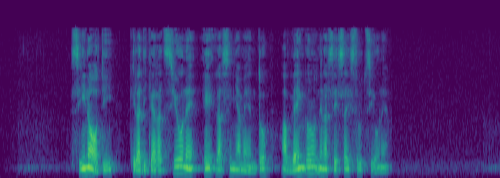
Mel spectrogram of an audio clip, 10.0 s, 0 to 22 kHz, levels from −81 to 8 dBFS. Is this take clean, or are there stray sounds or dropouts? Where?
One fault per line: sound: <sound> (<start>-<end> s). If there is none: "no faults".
no faults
